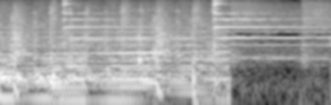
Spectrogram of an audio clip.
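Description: Electronic dance music with a steady beat. About one and a half seconds in, the beat drops out and a bell chime rings over the music, the workout timer's signal that the countdown has ended.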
